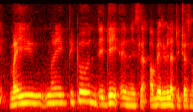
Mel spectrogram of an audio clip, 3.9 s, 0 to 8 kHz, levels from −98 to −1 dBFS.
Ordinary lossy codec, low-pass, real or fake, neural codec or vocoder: MP3, 48 kbps; 7.2 kHz; fake; codec, 24 kHz, 0.9 kbps, WavTokenizer, medium speech release version 1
